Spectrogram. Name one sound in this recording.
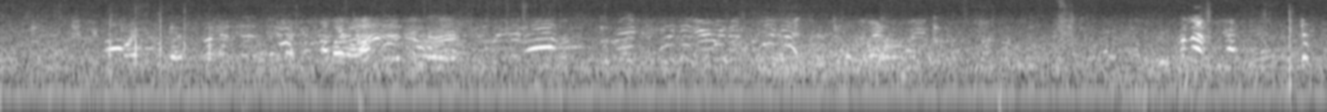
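Young women shout to each other from a distance across an open field.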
